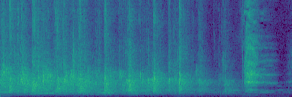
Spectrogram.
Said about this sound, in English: Oh, let's clap our hands and praise him tonight. Hallelujah. He's worthy.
